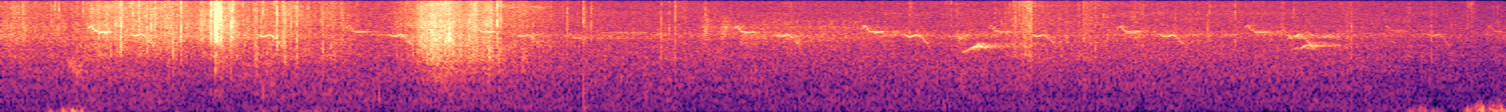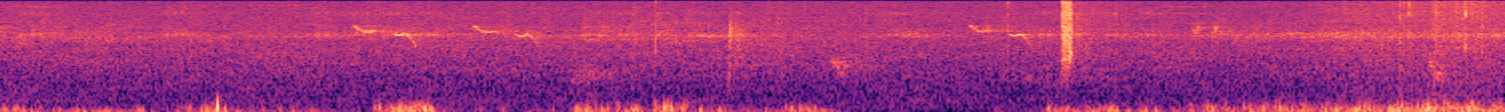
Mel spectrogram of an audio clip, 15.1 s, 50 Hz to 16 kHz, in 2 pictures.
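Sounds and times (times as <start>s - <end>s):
rustling: 0.0s - 3.6s
small birds chirping: 0.0s - 15.0s.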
